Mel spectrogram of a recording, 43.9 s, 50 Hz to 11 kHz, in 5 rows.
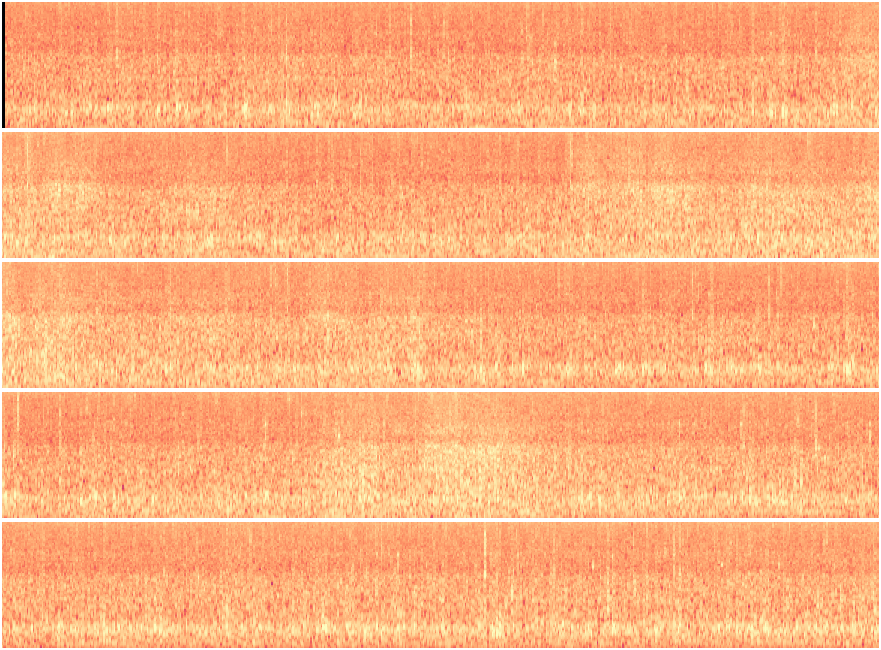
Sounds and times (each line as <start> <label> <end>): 0.0 Heavy Rain 43.8
0.1 cars going past 43.8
